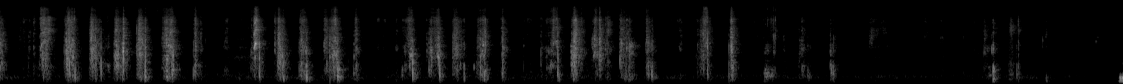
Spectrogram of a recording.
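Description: Tarot cards being shuffled and drawn during a Scorpio reading, a fast run of crisp riffling flicks in a steady rhythm, close and fairly quiet, thinning out into scattered slaps and taps near the end with no talking.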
